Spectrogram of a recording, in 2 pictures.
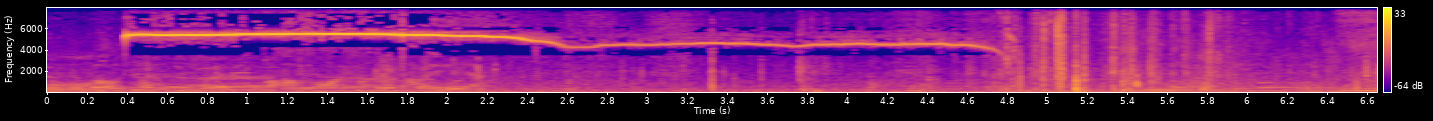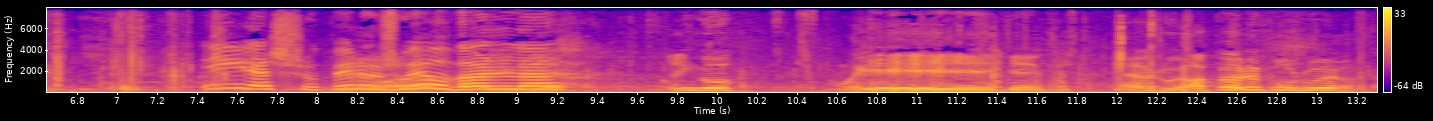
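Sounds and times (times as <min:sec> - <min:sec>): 
dog handler blowing a recall whistle: 0:00.4 - 0:04.8
speech: 0:07.7 - 0:13.2.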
